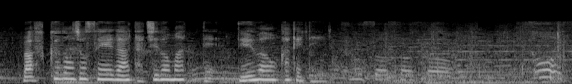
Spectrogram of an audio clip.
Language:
Japanese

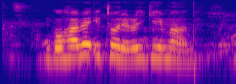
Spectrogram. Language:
Kinyarwanda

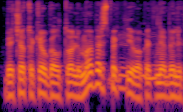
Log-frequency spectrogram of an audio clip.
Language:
Lithuanian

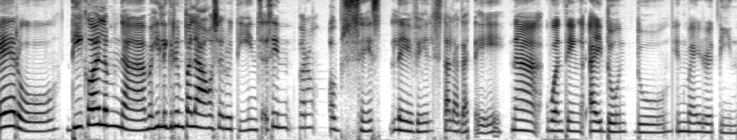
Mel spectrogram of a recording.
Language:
Filipino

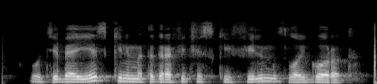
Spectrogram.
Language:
Russian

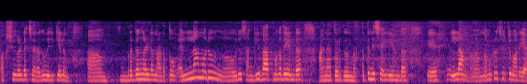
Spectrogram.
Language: Malayalam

